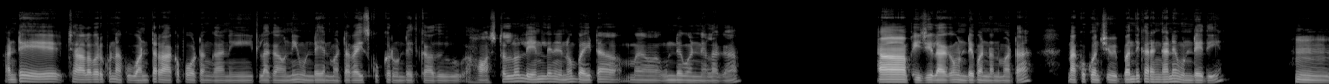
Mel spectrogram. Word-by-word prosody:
అంటే 130 +7 +1 0.5
చాలా 115 -2 +3
వరకు 115 0 -3
నాకు - - -5
వంట 100 +1 -2
రాకపోవటం 100 0 -1
గాని, 95 0 -6
ఇట్లాగానీ 95 +1 -4
ఉండేయన్నమాట. 95 -2 -6
రైస్ 100 - +1
కుక్కర్ 105 -3 -7
ఉండేది 95 +1 -9
కాదు. 95 -1 -6 0.3
హాస్టల్లో 125 +8 -1
లేనులే 125 +3 0
నేను. 115 +4 -4
బయట 105 +3 -1 0.3
మ - - -6 0.3
ఉండేవాడిని 100 -3 -5
అలాగ. 90 - -7 1.6
ఆ! - - +12 0.3
పీజీ 105 -1 +2
లాగా 100 +2 +5
ఉండేవానన్నమాట. 90 -3 -1 0.5
నాకు - - +3
కొంచెం - - +3
ఇబ్బందికరంగానే 120 +1 +2
ఉండేది. 100 - 0 0.8
హ్మ్. 100 -4 -2
100 Hz, 130 wpm, -27 LUFS, 95-115 Hz, 1.6 s, ఆ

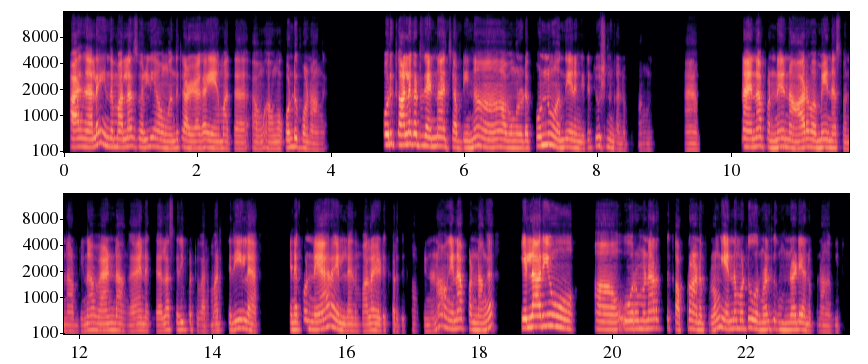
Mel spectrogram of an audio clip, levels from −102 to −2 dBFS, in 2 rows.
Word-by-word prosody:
அதனால 210 -1 +5
இந்த 215 -3 -2
மாரிலாம் 210 +2 +2
சொல்லி 200 +3 -3
அவங்க 185 -3 -3
வந்துட்டு 190 +3 -5
அழகா 175 +2 +2
ஏமாத்த 170 -1 -6 0.3
அவங் 165 +2 -9
அவங்க 165 0 -7
கொண்டு 210 +3 -1
போனாங்க. 150 -5 -7 1.0
ஒரு 265 - +4
காலகட்டத்துல 260 -2 +6
என்ன 230 +1 +1
ஆச்சி 200 -1 -6
அப்டினா 185 +6 -3 0.4
அவங்களோட 180 -1 -3
பொண்ணு 260 +3 0
வந்து 195 +2 -3
எங்கிட்ட 175 +1 -5
டியூஷனுக்கு 210 -9 -8
அனுப்புனாங்க. 140 0 -21 0.6
அ, - - -4 0.8
நான் 210 -1 +10
என்னா 225 +2 +4
பண்ணேன் 200 +2 +1
நான் 175 -2 +1
ஆரம்பமே 195 -1 +2
என்ன 180 -1 -1
சொன்ன 160 -1 -9
அப்டின்னா, 155 +4 -7
வேண்டாங்க 170 -2 -1 0.2
எனக்கு 165 -1 -10
அதுல்லா 180 +4 -4
சரிப்பட்டு 185 -2 -9
வர 150 - -12
மாரி 170 0 -8
தெரியல. 210 0 +1 0.6
எனக்கும் 195 +2 -3
நேரம் 240 +3 +5
இல்ல 165 -1 -4
இந்த 160 - -11
மாதிரிலாம் 170 +1 0
எடுக்கறதுக்கு 165 -1 -16
அப்டின்னுனே, 155 +3 -11
அவங்க 235 -5 -1
என்னா 225 0 +4
பண்ணாங்க 185 +5 -2 0.6
எல்லாரையும் 275 0 +7 0.6
ஆ, - - +1 0.4
1 210 0 -2
மணி 210 +1 -2
நேரத்துக்கு 220 -2 -4
அப்பறம் 205 +4 -3
அனுப்புறவங்க 185 +6 -3
என்ன 215 - -3
மட்டும் 225 +2 -3
1 200 - -4
மணி 190 - 0
நேரத்துக்கு 195 -2 -7
முன்னாடியே 190 0 0
அனுப்புனாங்க 155 -2 -12
வீட்டுக்கு. 150 +1 -20
190 Hz, 165 wpm, -23 LUFS, 170-215 Hz, 1.0 s, நான்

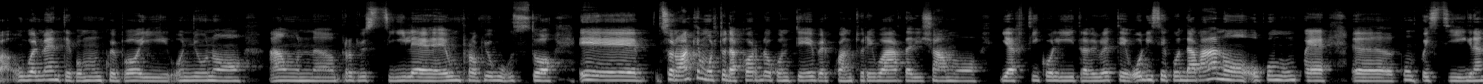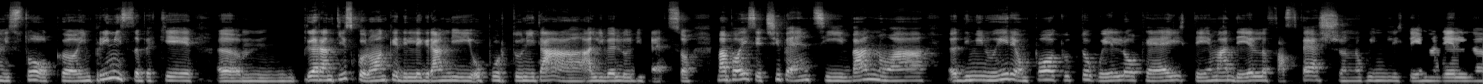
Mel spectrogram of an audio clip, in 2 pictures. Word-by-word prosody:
ugualmente. 195 0 0
Comunque 180 0 -4
poi, 165 -2 -2
ognuno 175 0 -3 0.2
ha - - +1
un 175 -1 -3
un 165 0 -5
proprio 180 -1 -6
stile 175 -1 +1
e 170 - +3
un 190 +1 -1
proprio 185 +1 -4
gusto. 175 0 -1 0.2
Ehm, 190 -3 +5
sono 225 -3 +3
anche - - +5
molto 210 +1 -1
d'accordo 195 +2 0
con 175 -1 -5
te 180 +1 -2
per 175 -1 -4
quanto 170 +1 -4
riguarda 170 -1 +1
diciamo, 165 -1 -3 0.2
gli 180 - -3
articoli 175 +1 -1
tra 170 0 -3
virgolette 180 +2 -2
o 185 +3 -1
"di 205 +1 -1
seconda 195 -2 0
mano" 220 +4 +5
o 185 0 -4
comunque, 195 -4 0 0.2
ehm, 165 -1 0
con 205 +1 -5
questi 175 -3 -3
grandi 175 0 -1
stock. 170 -2 +1
In 175 +2 -2
primis 250 - +1
perché, 175 -1 0 0.2
ehm, 155 0 -2
garantiscono 195 - +4
anche 185 +3 +1
delle 170 -1 +1
grandi 170 +1 +3
opportunità 180 -3 +1
a - - +5
livello 170 0 -1
di 165 0 -9
prezzo, 150 +1 -2 0.2
ma 200 +1 +6
poi 215 +4 +3
se 180 -6 +3
ci 180 +7 +2
pensi 185 -4 0
vanno 190 +3 +2
a, 90 - +2 0.2
ehm, 170 - -2
diminuire 195 +5 0
un 170 0 -4
po' 210 +3 +1
tutto 205 +2 -8
quello 185 +3 -2
che 180 - -5
è 165 +1 +1
il 190 +2 -3
tema 180 +2 -1
del 175 -2 0 0.2
fast - - -7
fashion, 185 -5 0
quindi 175 0 -9
il 165 0 -12
tema 165 +1 -1
del 165 0 +4
175 Hz, 155 wpm, -24 LUFS, 170-190 Hz, 0.2 s, ma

